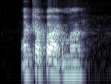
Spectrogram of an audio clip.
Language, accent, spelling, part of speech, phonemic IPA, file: French, Canada, accaparement, noun, /a.ka.paʁ.mɑ̃/, LL-Q150 (fra)-accaparement.wav
- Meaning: 1. monopolization, cornering (of a market) 2. acquisition, occupation, grabbing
